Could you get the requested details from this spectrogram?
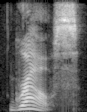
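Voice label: "grouse", English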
